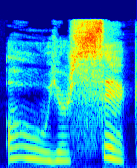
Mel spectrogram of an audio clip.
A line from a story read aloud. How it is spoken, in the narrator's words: she exclaimed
